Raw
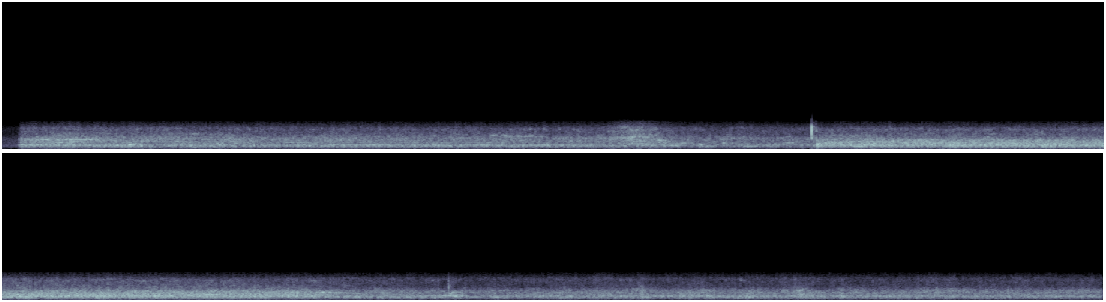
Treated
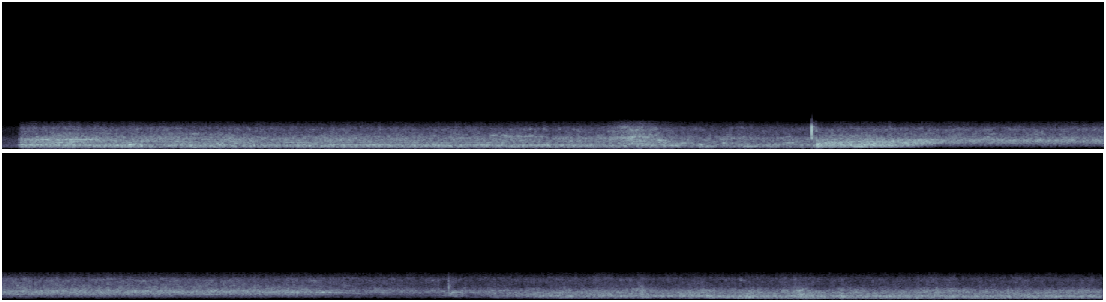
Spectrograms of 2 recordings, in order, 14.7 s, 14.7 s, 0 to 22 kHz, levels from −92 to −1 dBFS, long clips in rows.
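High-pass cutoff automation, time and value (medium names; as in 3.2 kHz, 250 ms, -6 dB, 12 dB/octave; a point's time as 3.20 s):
high-pass 24 dB/octave
5.20 s 190 Hz
5.99 s 540 Hz
6.30 s 1.3 kHz
10.19 s 1.3 kHz
11.08 s 570 Hz
11.89 s 570 Hz
12.63 s 280 Hz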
